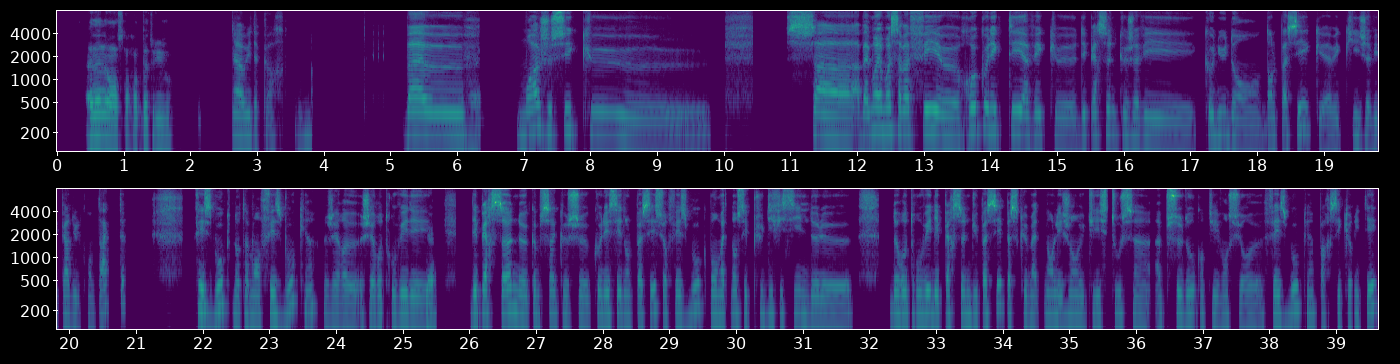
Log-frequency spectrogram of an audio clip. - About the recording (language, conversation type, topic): French, unstructured, Penses-tu que les réseaux sociaux divisent davantage qu’ils ne rapprochent les gens ?
- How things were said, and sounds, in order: tapping; drawn out: "heu"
